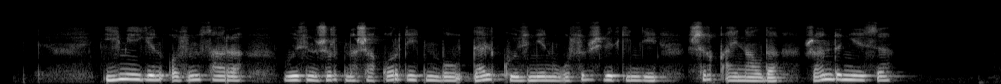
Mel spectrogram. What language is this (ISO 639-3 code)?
kaz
